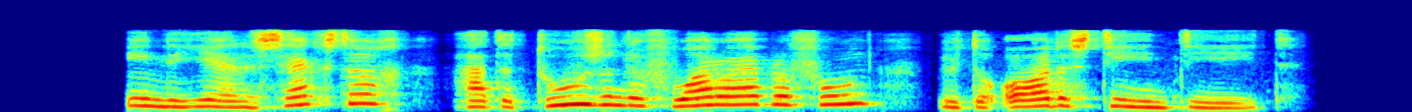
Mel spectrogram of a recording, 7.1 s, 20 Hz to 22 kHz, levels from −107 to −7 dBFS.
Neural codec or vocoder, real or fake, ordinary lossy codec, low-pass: none; real; AAC, 32 kbps; 7.2 kHz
